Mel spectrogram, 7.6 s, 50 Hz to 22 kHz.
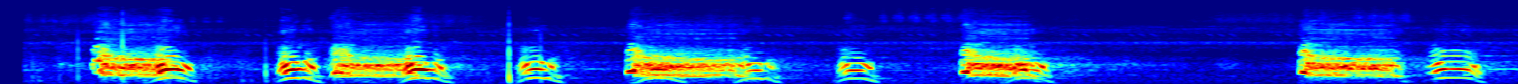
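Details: Queen, a 5-month-old pup, treeing a raccoon for the first time: bursts of loud, harmonic barks and yelps in clusters of two or three, separated by short pauses, with no other clear sounds.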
